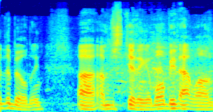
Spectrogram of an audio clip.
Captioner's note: audience laughs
